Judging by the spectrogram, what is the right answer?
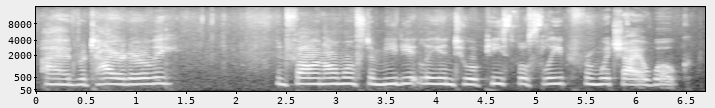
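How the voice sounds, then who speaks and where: A woman playing the ghost of a murdered wife, telling a gothic tale in a measured, formal, literary manner. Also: on the high side, flat delivery, darkish tone, a little hiss or hum, natural voice, rough recording. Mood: solemn, uneasy. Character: murdered wife's ghost, calmly recounting her death. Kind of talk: dramatic first-person reading of a gothic tale.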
